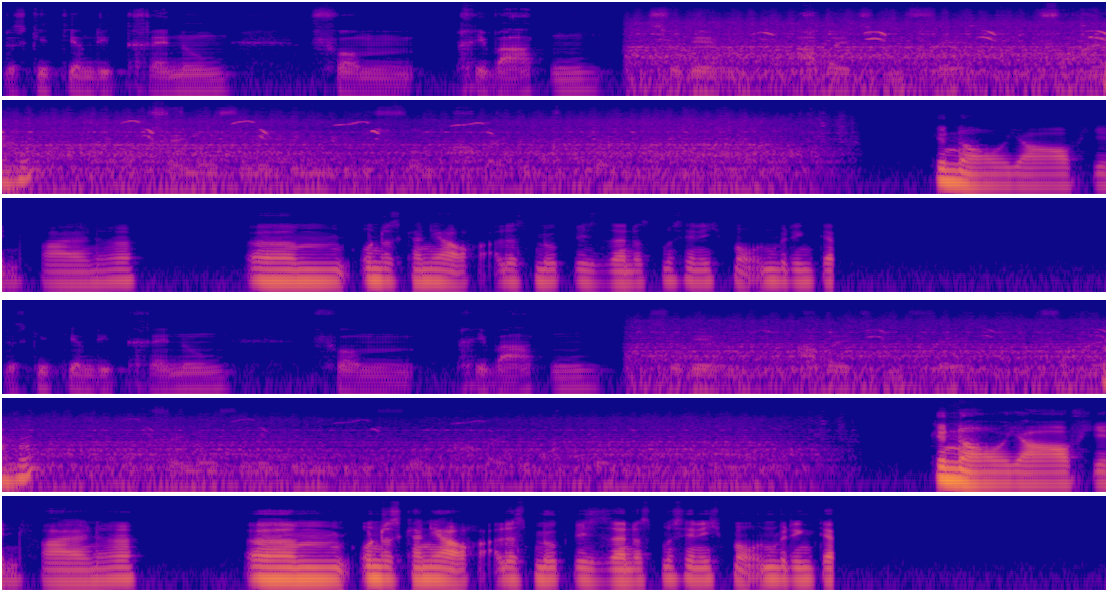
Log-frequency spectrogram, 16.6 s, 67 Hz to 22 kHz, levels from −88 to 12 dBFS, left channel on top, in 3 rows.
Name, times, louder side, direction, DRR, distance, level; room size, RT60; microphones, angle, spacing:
voice 1, 0.0-5.8 6.1-9.2, left 3 dB, 85° left, 2.3 m, -53 dB
sound 1, 1.6-1.7 2.5-2.6 3.2-3.4 3.8-4.0 4.3-4.5 4.7-5.0 5.4-5.6 6.1-7.4 7.8-8.0, left 15 dB, 55° left, 0.4 m, -50 dB
sound 2, 3.1-9.8, left 4 dB, 30° left, 1.3 m, -49 dB
voice 2, 10.2-11.7 12.3-15.2, right 6 dB, 55° right, 0.3 m, -33 dB
head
